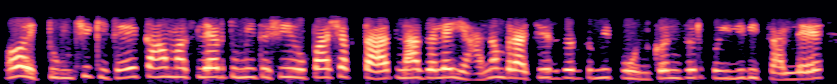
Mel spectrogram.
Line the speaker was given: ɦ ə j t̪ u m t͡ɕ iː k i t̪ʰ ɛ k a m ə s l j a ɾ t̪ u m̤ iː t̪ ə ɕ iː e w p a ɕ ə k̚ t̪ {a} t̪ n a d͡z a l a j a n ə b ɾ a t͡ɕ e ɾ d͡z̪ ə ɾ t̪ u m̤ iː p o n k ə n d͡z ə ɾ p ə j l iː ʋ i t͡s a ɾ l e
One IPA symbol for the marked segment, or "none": a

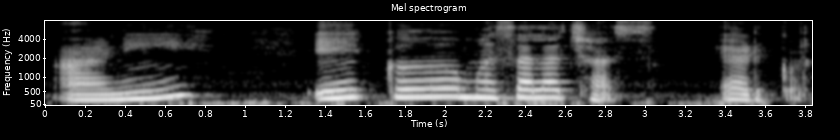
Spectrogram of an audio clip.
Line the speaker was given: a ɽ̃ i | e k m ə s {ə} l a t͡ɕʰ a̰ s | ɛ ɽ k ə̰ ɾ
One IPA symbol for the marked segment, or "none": a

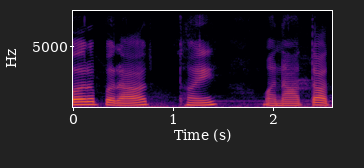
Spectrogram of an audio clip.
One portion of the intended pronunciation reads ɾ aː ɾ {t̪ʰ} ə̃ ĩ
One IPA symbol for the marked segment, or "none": t̪ʰ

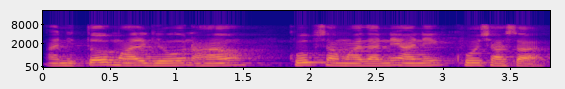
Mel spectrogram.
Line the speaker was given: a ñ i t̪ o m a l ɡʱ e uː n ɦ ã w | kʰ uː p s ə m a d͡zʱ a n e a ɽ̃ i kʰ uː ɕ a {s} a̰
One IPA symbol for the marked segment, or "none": s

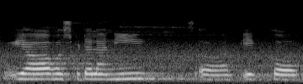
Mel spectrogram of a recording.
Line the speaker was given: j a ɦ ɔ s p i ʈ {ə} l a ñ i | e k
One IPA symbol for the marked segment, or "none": ə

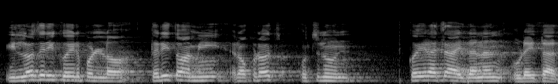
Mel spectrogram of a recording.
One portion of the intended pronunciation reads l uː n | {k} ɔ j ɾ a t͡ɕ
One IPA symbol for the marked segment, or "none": k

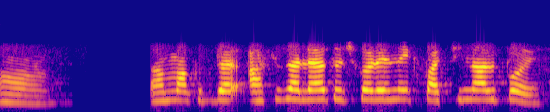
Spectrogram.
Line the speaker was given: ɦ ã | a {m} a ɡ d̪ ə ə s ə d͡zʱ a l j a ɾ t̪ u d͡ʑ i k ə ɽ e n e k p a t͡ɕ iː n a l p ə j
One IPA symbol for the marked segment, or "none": m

